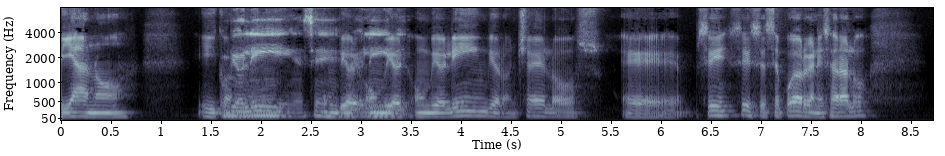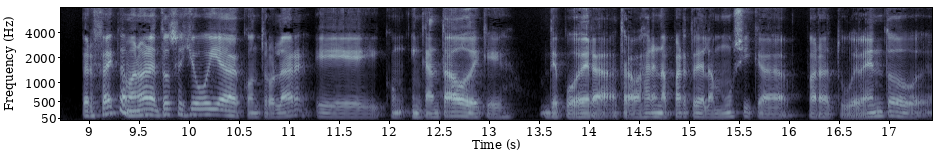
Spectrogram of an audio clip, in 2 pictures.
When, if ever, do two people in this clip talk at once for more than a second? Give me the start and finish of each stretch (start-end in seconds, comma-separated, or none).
1.6-3.5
